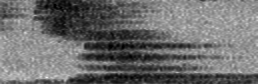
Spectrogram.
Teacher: ada sifat huruf dari zain yang harus mengalir udaranya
